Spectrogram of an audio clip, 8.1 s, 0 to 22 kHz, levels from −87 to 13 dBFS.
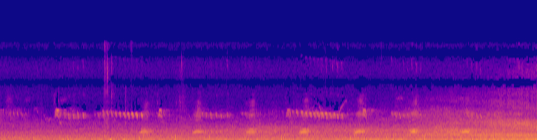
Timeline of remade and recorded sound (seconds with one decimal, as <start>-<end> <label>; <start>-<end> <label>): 0.0-8.1 recorded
